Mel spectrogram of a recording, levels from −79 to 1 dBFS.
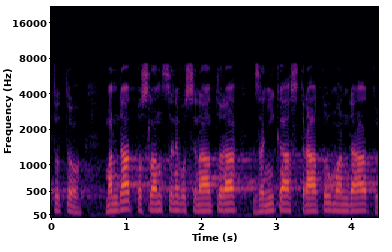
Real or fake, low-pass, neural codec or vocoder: real; 7.2 kHz; none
